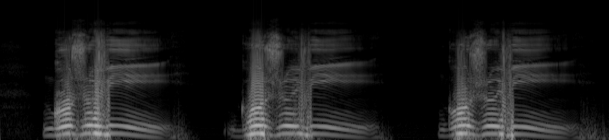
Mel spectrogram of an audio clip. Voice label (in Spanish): Zapoteco, santo domingo albarradas; INALI; sustantivos; siembra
